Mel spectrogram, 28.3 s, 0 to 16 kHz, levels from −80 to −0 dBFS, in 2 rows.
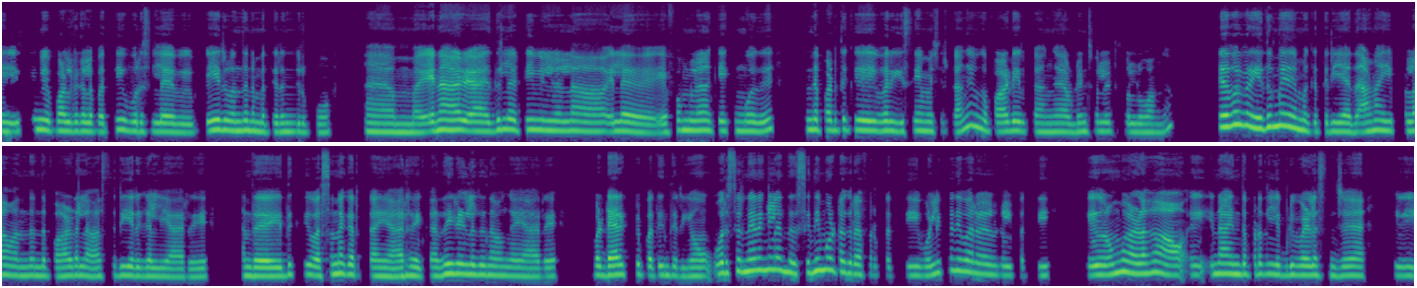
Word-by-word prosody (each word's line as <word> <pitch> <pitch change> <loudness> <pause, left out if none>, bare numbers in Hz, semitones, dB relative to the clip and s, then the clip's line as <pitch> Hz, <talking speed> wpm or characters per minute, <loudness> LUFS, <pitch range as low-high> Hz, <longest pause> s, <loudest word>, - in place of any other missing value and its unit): இசை 200 - -11
அமைப்பாளர்கள 205 -3 +1
பத்தி, 190 +5 -5
ஒரு 205 -1 -1
சில 195 -1 -2 0.4
பேர் 230 +1 +4
வந்து 215 +1 +2
நம்ம 200 -2 0
தெரிஞ்சிருப்போம், 185 -1 -4 0.5
அம் 185 -1 0 0.3
ஏன்னா, 230 +3 +5 0.4
இதில 235 +4 +1
டிவிலலாம் 215 -3 +1 0.2
இல்லை 210 0 +3 0.4
எஃப்எம்லாம் 225 +2 0
கேக்கும்போது, 205 -1 -1 0.4
இந்த 240 - +3
படத்துக்கு 230 0 -2 0.2
இவரு 210 0 +1
இசை 220 +2 -5
அமச்சுருக்காங்க, 200 +3 -4
இவுங்க 270 -8 0
பாடியிருக்காங்க 200 -2 -1
அப்டின்னு 190 +1 -4
சொல்லிட்டு 200 -1 -6
சொல்லுவாங்க, 185 -1 -4 0.6
இத 295 - +8
தவிர 340 -3 +4
எதுவுமே 305 +4 +4
நமக்கு 215 -6 0
தெரியாது. 195 -1 0
ஆனா 215 +3 0
இப்போலாம் 210 0 -2
வந்து, 195 0 -2
அந்த 190 - -2
பாடல் 195 +1 0
ஆசிரியர்கள் 185 -1 -1
யாரு? 170 0 -4 0.5
அந்த 190 -1 +2 0.2
இதுக்கு 220 +3 -6
வசனகர்த்தா 215 -1 0
யாரு? 180 +2 +1 0.2
கதை 195 +5 +3
எழுதுனவங்க 210 -3 0
யாரு? 180 +1 -3 0.4
இப்போ 210 - -1
டைரக்டர் 215 +1 +3
பத்தியும் 205 0 -1
தெரியும். 185 0 -3
ஒரு 250 - +4
சில 290 - +1
நேரங்கள்ள 315 +1 +3
இந்த 255 -3 +2
சினிமோட்டோகிராஃபர் 255 -8 0
பத்தி, 190 +1 -7 0.2
ஒளிப்பதிவாளர்கள் 240 -5 -1
பத்தி 195 +2 -7 0.5
இ - - +4 0.2
ரொம்ப 260 +4 +3
அழகா 240 +2 +3
அ 210 -1 +2 0.4
நான் 235 0 +3
இந்த 225 0 +2
படத்தில 230 0 -2
இப்டி 210 +1 -2
வேல 205 0 +4
செஞ்சேன், 200 0 -1 0.4
இ - - -3
205 Hz, 145 wpm, -23 LUFS, 195-225 Hz, 0.6 s, இத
